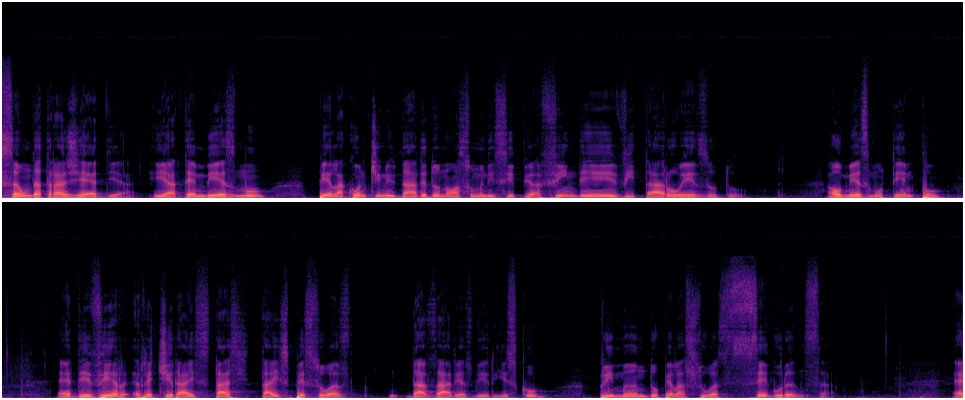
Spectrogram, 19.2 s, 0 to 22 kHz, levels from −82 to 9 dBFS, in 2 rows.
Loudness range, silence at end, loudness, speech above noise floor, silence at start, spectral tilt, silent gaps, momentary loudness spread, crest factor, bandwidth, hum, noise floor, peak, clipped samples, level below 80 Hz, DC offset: 4 LU; 0 s; -22 LUFS; 35 dB; 0 s; -7.5 dB/octave; none; 12 LU; 20 dB; 13.5 kHz; none; -54 dBFS; 0 dBFS; under 0.1%; -24 dBFS; under 0.1%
